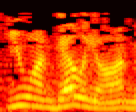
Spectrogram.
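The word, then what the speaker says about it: euangelion (εὐαγγέλιον): That word gospel in the Greek is a word pronounced euangelion, which doesn't sound very much like evangelism or evangelize.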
